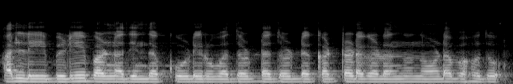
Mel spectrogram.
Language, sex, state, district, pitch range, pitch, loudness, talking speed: Kannada, male, Karnataka, Bangalore, 125-130 Hz, 125 Hz, -16 LUFS, 95 wpm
